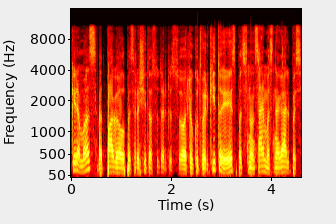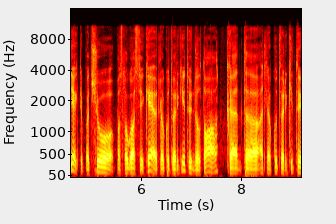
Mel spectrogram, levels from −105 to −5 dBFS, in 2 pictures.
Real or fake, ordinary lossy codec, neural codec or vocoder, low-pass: real; AAC, 96 kbps; none; 10.8 kHz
